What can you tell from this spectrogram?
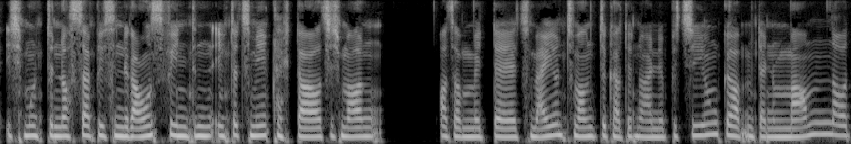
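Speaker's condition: Deafness, congenital; later cochlear implant

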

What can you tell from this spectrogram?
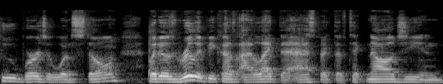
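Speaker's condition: No condition

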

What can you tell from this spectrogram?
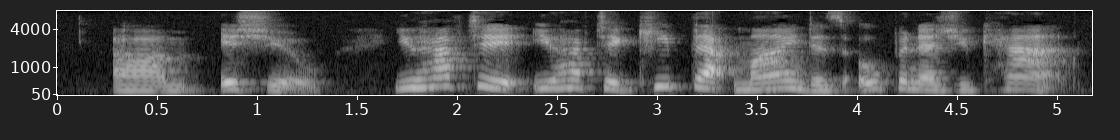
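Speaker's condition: No condition

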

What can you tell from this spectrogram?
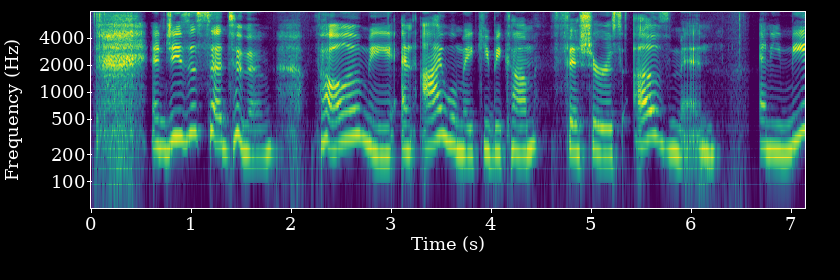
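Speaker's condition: No condition

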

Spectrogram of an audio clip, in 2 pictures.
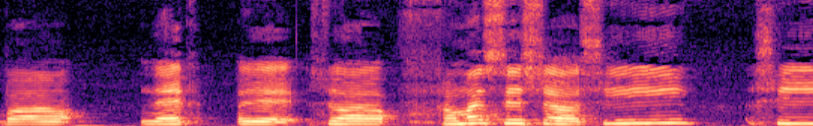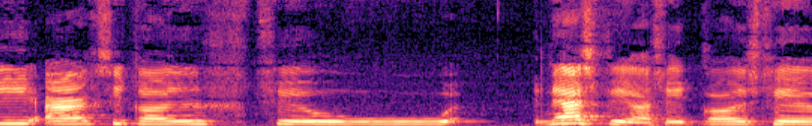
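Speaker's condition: Down syndrome; congenital, present since birth

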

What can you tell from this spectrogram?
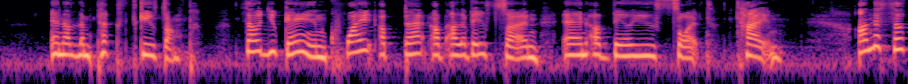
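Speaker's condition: Deafness; speaks with own voice

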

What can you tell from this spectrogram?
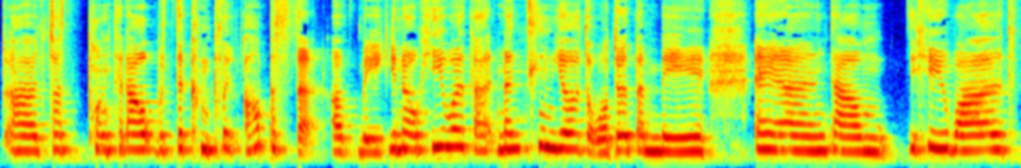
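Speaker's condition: Deafness; relies on lip reading

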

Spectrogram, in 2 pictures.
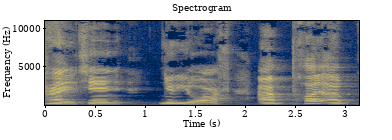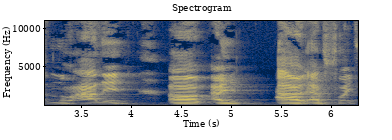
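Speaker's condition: Down syndrome; congenital, present since birth

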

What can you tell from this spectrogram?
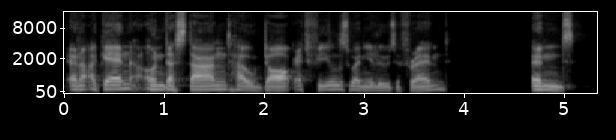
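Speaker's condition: No condition

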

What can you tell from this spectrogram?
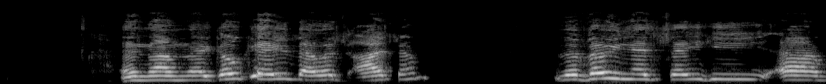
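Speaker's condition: Cerebral palsy; born premature, born deaf

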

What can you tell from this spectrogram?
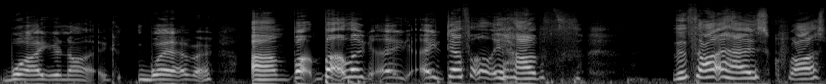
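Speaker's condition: Cerebral palsy

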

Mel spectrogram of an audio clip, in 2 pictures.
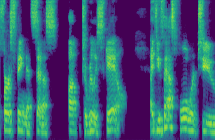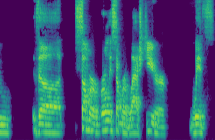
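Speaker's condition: No condition

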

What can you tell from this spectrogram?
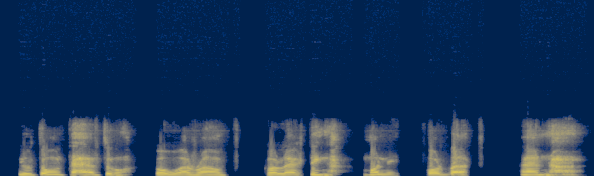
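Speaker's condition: ALS, bulbar onset, later regular ALS; slurred or slowed speech

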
